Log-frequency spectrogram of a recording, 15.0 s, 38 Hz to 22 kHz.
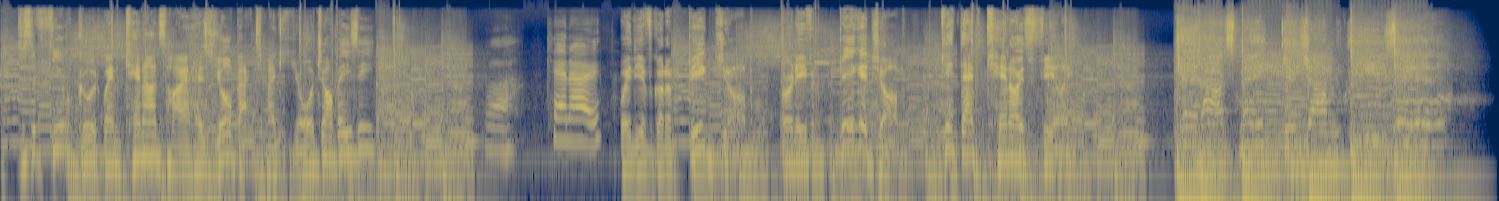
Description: Olá, sou uma dubladora profissional de inglês australiano com uma entrega calorosa, clara e versátil.
Inclui um microfone Rode NT1-A e uma interface de áudio, tudo instalado em uma cabine à prova de som para garantir excelente qualidade de gravação.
